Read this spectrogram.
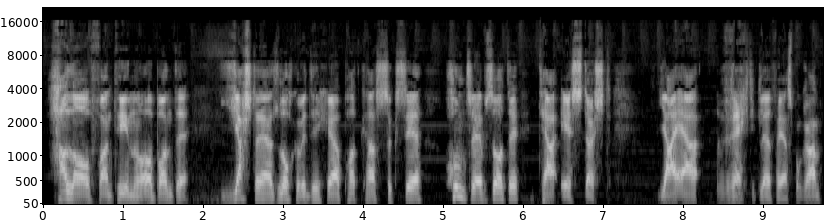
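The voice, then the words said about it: Faroese-accented Danish. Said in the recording (Danish): “Først så tænkte vi, hvad er det for en accent? ... Færøerne”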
